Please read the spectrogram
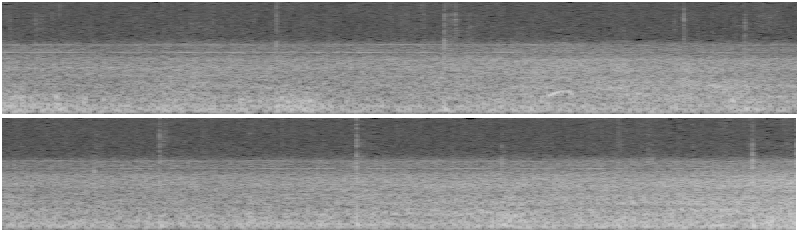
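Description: Steady low rumble of outdoor background noise, with no clear event standing out.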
